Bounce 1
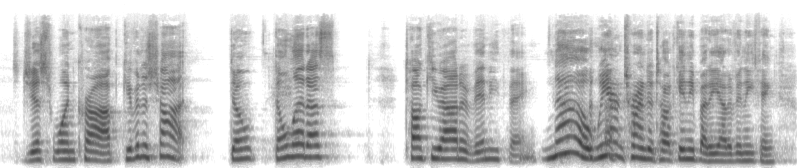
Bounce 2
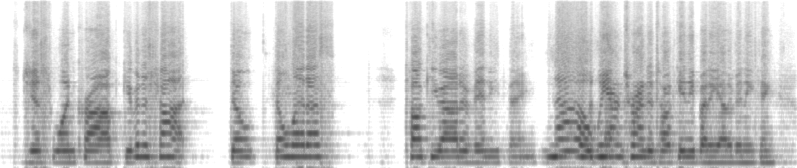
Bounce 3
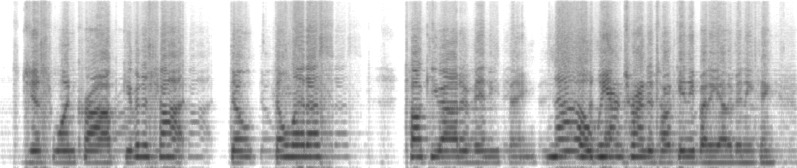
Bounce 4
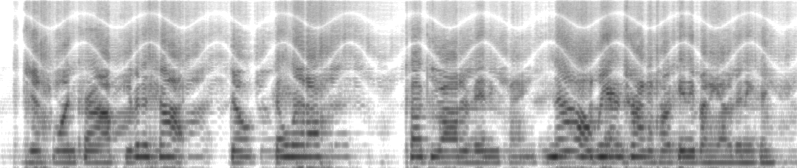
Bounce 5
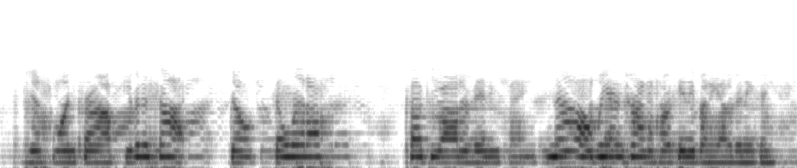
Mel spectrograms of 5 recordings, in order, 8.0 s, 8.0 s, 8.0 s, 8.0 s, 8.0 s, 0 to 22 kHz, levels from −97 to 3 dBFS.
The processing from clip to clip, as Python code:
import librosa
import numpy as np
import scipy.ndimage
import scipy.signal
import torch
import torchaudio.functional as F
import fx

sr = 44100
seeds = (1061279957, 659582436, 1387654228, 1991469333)

y1 = scipy.signal.medfilt(x, 9)
y1 = fx.robotise(y1, sr, hz=139.0)
y2 = y1 + 10.0 ** (-23.5 / 20.0) * np.pad(y1, (int(285 * sr / 1000.0), 0))[:len(y1)]
y2 = F.gain(torch.from_numpy(y2), 5.5).numpy()
y3 = fx.echo_wet_highpass(y2, sr, ms=235, feedback_pct=39, hz=4100.0, wet_db=-8.0)
y3 = fx.phaser_stages(y3, sr, stages=8, low_hz=510.0, high_hz=1100.0, hz=1.5, feedback_pct=25)
y3 = F.gain(torch.from_numpy(y3), 4.0).numpy()
y4 = scipy.signal.sosfilt(scipy.signal.cheby2(4, 70, 4600.0, 'lowpass', fs=sr, output='sos'), y3)
y4 = F.gain(torch.from_numpy(y4), 8.0).numpy()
